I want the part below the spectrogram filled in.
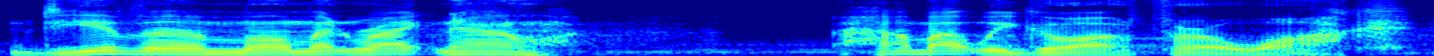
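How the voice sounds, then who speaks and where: A man's voice: medium pitch, animated, brisk, fairly bright tone, close to an everyday voice. A man playing a loyal guild member in a game, plain-spoken and a bit hesitant.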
